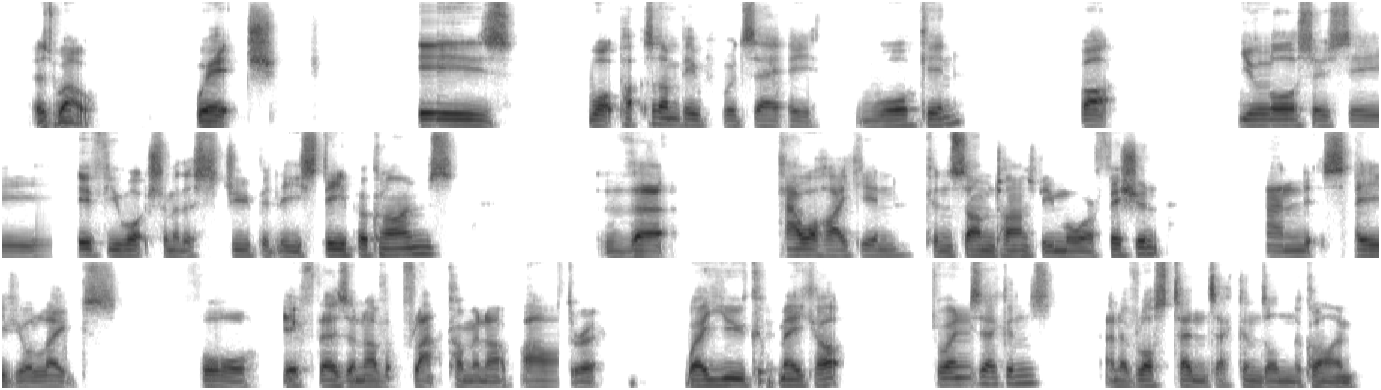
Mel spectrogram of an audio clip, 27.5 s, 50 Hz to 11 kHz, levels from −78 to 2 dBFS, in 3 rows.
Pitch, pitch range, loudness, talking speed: 105 Hz, 95-115 Hz, -22 LUFS, 130 wpm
